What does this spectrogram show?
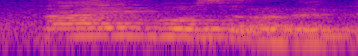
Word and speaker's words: thymus: 근데 그 암덩어리를 이길 수 있는 T 면역세포가 우리 몸에서 만들어지는데 이 T세포를 사이머스, 발음은 사이머스라는 데서 THYMUS, 사이머스, 흉선, 여기 흉선, 흉부, 여기서 만들어진대요.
